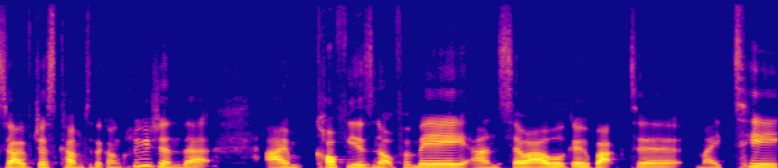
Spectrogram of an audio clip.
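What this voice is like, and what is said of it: English Manchester accent. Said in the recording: “where's her accent from? ... I'm from the UK. I'm from Manchester in England.”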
